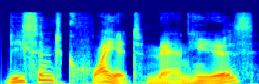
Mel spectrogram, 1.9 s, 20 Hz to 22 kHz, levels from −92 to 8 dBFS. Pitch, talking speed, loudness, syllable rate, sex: 125 Hz, 155 wpm, -19 LUFS, 3.2 syllables/s, male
